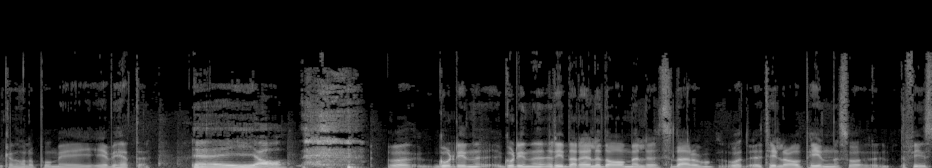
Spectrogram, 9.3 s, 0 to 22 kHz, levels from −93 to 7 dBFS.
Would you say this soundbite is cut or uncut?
uncut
